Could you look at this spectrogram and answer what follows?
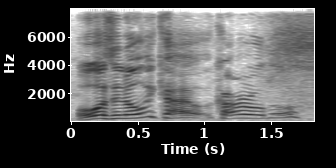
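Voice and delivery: loud, high playful ribbing; loud teasing. Real, not acted. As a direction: tease him, loud and high. Teasing a guest over a game.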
